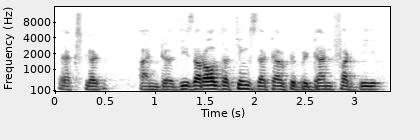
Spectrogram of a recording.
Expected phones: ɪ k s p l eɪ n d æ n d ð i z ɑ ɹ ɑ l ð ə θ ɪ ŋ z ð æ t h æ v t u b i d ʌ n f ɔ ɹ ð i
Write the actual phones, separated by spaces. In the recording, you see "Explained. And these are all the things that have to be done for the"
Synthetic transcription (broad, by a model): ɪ k s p l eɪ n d æ n d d i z ɑ ɹ ɑ l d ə t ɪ ŋ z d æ t h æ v t u b i d ʌ n f ɔ ɹ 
